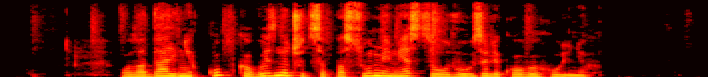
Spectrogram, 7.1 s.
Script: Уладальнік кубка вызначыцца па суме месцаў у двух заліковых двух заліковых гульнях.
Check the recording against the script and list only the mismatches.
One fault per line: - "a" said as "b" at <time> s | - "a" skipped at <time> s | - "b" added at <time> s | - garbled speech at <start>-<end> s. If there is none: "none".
- "двух заліковых" skipped at 5.4 s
